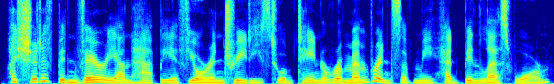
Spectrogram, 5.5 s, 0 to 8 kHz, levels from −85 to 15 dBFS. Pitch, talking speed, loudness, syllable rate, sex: 185 Hz, 205 wpm, -18 LUFS, 5.2 syllables/s, female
